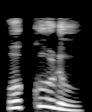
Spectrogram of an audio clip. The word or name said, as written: ಔಕಾಟ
